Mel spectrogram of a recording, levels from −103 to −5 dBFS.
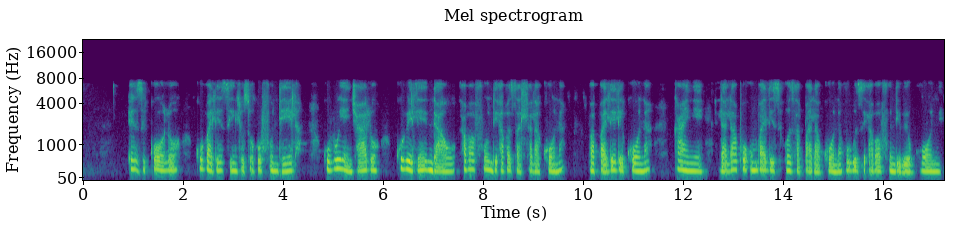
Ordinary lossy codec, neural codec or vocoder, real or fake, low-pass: Opus, 32 kbps; none; real; 7.2 kHz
